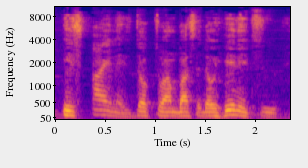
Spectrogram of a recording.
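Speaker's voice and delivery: ordinary talk, nothing marked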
